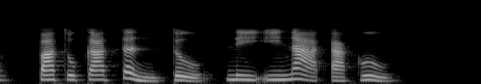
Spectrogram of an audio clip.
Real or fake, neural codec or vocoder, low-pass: fake; codec, 16 kHz, about 1 kbps, DyCAST, with the encoder's durations; 5.4 kHz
